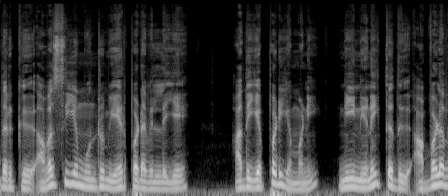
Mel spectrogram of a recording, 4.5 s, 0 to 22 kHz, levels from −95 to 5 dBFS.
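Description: Nothing stood out as a technical fault on listening to the speech.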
